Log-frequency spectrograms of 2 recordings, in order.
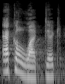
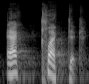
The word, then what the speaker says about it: Eclectic: So, another town you've probably heard of is this one, and it's not echollectic. It's only three syllables. Eclectic, which is a word,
